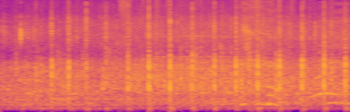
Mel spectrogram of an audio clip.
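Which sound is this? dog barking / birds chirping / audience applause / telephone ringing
audience applause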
